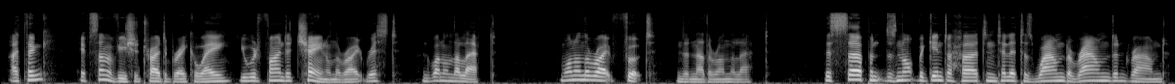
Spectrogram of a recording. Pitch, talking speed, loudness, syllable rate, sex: 155 Hz, 250 wpm, -19 LUFS, 5.9 syllables/s, male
